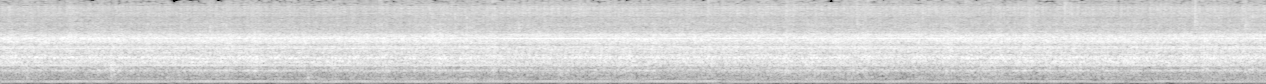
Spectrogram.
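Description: An electric food mill hums and whirs steadily.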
